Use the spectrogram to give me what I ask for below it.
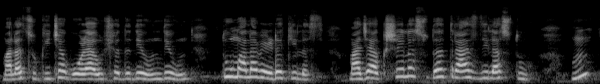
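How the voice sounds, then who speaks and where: A woman doing a fierce older woman's loud accusations. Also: high voice, brisk, a little hiss or hum, natural voice. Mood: accusing.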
